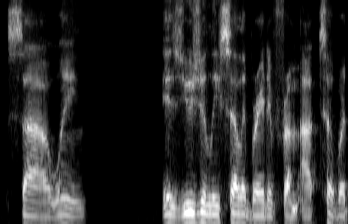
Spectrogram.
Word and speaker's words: Samhain: tradition in modern times samhain a gallagher word pronounced sa wing is usually celebrated from october 31st to november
